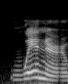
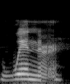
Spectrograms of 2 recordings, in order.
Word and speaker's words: winner: word one more time gustavo winner with a short i sound winner winner much better perfect pronunciation if you say it with a long i sound it sounds like a hot dog so we want to make sure we say winner winner okay good work um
